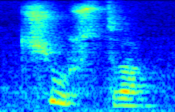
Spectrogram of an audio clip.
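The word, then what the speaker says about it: чувство: Tchoust, le mot sentiment. Et du coup, je prononce un peu tchoust.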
